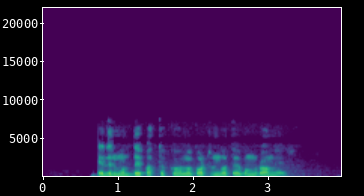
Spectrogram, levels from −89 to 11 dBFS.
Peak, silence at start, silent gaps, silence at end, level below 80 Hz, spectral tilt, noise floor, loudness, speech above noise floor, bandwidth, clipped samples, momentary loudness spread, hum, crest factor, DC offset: -4 dBFS; 0.7 s; none; 0.75 s; -60 dBFS; -8 dB/octave; -82 dBFS; -21 LUFS; 62 dB; 6.8 kHz; under 0.1%; 5 LU; none; 18 dB; under 0.1%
